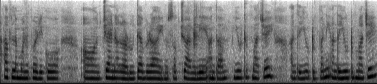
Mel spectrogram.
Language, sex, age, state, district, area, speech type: Nepali, female, 18-30, West Bengal, Jalpaiguri, urban, spontaneous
